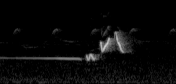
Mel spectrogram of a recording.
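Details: Japanese bush warbler: a long, level, pure whistle lasting nearly a second, then a quick, rising, three-part emphatic phrase, loud and clear against a quiet background.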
